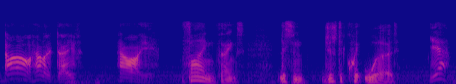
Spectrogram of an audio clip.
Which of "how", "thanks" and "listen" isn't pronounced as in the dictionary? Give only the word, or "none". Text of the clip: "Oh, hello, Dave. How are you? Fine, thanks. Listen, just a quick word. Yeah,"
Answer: none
